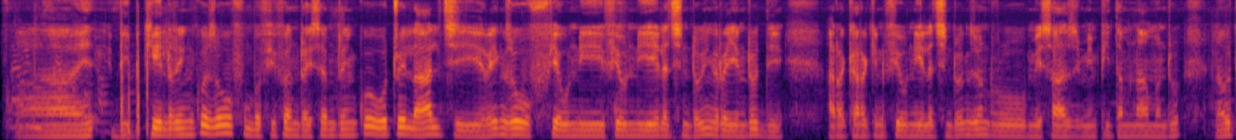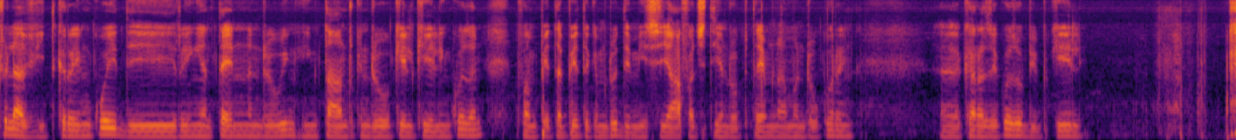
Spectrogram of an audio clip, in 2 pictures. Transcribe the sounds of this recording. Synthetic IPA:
a | bibikʰelireɲikuzowfumbəfifaɳɖ͡ʐajsanireɲikuəoɦaʈ͡ʂwelaalit͡sireɲizowfjewnifewnielət͡siɳɖ͡ʐewiɲirajaɳɖ͡ʐewd̪e | aɾakaɾakinifjewnelət͡ʃiɳɖ͡ʐewiɲizaniromesazimempit̪aminamaɳɖ͡ʐew | nauaʈ͡ʂwelavit̪i̥kiɾeɲikued̪eɾeɲant̪ajnanaɳɖ͡ʐewiɲiiɲit̪aɳɖ͡ʐukiɳɖ͡ʐewkelikeliɲikuzani̥famipet̪apet̪akamiɳɖ͡ʐewd̪emisiafət͡ʃi̥t̪iaɳɖ͡ʐepi̥t̪ajaminamaɳɖ͡ʐekuɾeɲi | kaɾazejkuazobibi̥keli̥

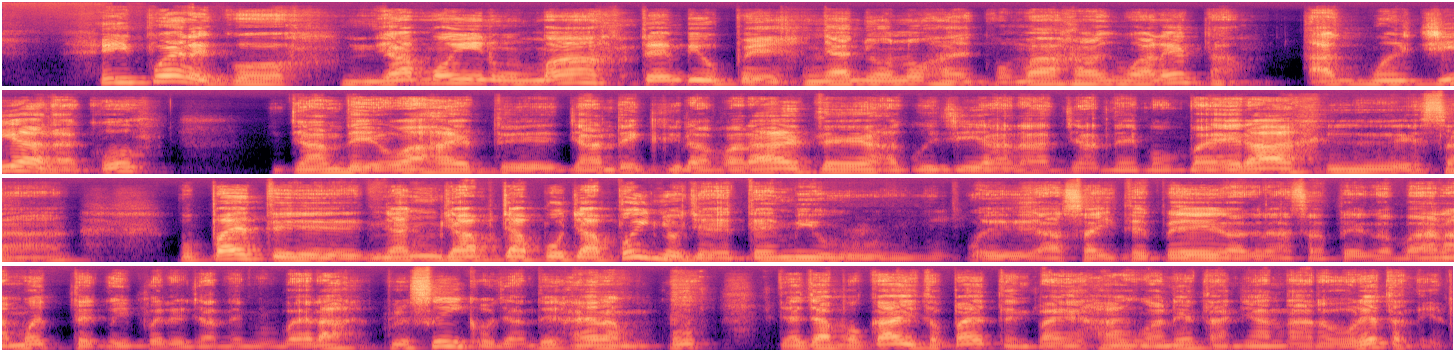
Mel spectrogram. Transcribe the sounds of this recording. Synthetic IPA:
hejpweɾekod͡ʒamõĩɾũmãt̪ẽmbiupe̞ɲãɲõnõɦaekomãɦaɨ̃wãɾ̃ẽ̞t̪a | aɡʷɨd͡ʒiaɾako | d͡ʒand̪e̞oaɦaet̪ed͡ʒand̪e̞kʰɨɾapaɾaet̪eaɡʷɨd͡ʒiaɾad͡ʒand̪emõmbaeɾahɨesa | opaet̪eaad͡ʒapod͡ʒapojɲõd͡ʒeet̪ẽmbiu | easajt̪epewaɡɾasapewabaaɾãmõet̪ekuipeɾed͡ʒand̪emõmbaeɾahɨpɨ̃sɨ̃ĩkod͡ʒand̪eɦaeɾãmõko | d͡ʒad͡ʒapokait̪̬aopaet̪embaehãɨwãnẽt̪̬aɲãnd̪aɾoɾet̪and̪ia

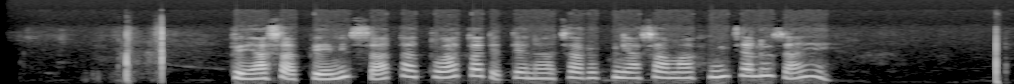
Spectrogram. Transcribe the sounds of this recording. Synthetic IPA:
b̥easəb̥emit͡siz̥at̪at̪uat̪wad̪et̪enət͡saɾukuniasəmafumit͡saluzane

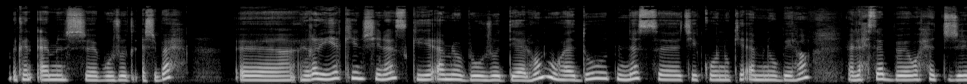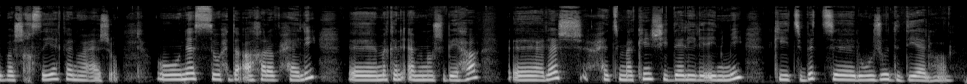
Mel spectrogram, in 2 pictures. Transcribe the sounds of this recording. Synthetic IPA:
mækænʔæmənʃbwʊʒud̪əlʔæʃbaħ | ɣiɾhəjːækænʃinæskæjʔæmnubwʒud̪̚ːjælɦʊmwɦæd̪unːæst̪jkunukæjʔæmːnubiɦæʕlæħsæbwaħəd̪̚t̪ːəʒɾəbaʃɑ̥xsˤəjːakænuʕaʃṵwnæswaħd̪a̰ʔæxəɾˤɑfiħalimækænʔæmnuʃbiɦæʕlæʃħat̪ːmækænʃid̪ælilʕəlmikæjət̪bət̪ːlwʊʒud̪d̪jælɦʊ̰m

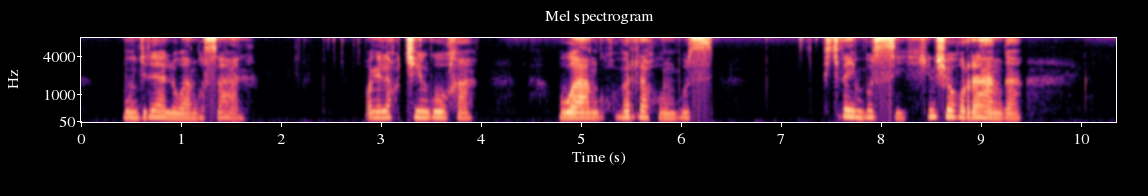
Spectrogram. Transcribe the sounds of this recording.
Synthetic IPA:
muːɲd͡ʒiɾejaluwaːŋɡosaːna | xṵɲalaxu̥t͡ʃiːŋɡuxa | βwaːŋɡoxuβereɾaxuːmbusi̥ | ʃi̥t͡ʃiɾaiːmbusiʃiːnduʃoxuɾaːŋɡa

